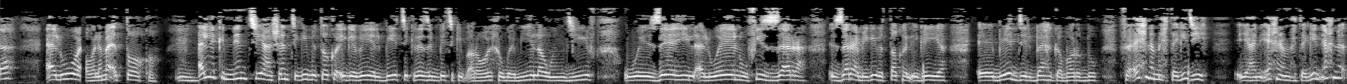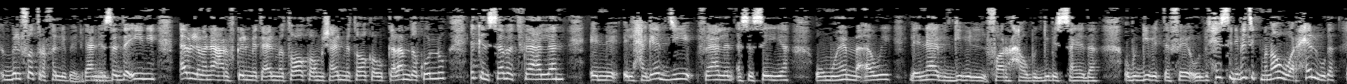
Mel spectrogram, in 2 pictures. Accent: Egypt; كل دي حاجات تصدقيني بتبقى في وجداننا احنا كمصريين وكامرأة مصرية.

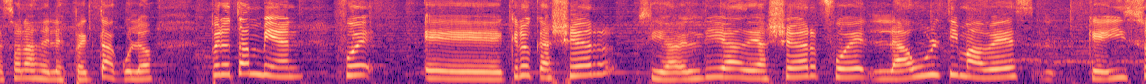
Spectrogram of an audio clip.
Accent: Argentina; Nosotros empezamos como argentinos que somos porque es el día de la escarapela.

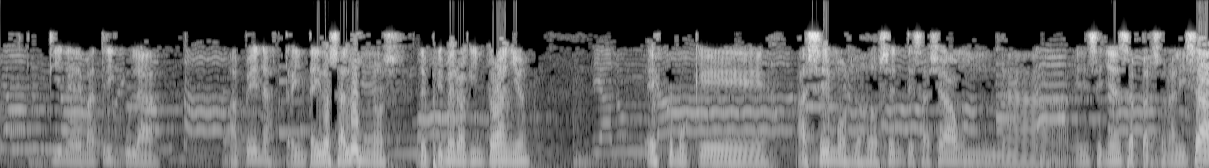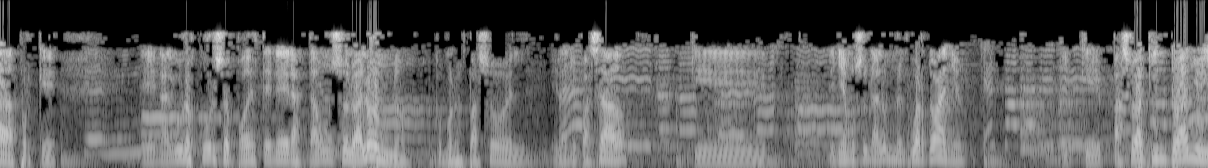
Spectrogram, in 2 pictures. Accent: Tucumán, Argentina; moved away as an adult; now in Santa Cruz, Argentina; soy tucumano y allá por el año 2002, por una cuestión laboral, decidí emigrar como muchos norteños, como nos caracterizan allá, emigrar a la provincia de Santa Cruz. Estoy ahí desde el 2002

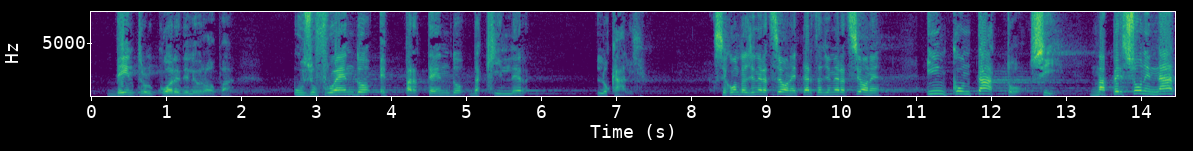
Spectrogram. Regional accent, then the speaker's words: Florence, Tuscany, Italy; born there; io sono nato a Firenze, ma sono considerato del contado, avendo orgogliose radici rignanesi.

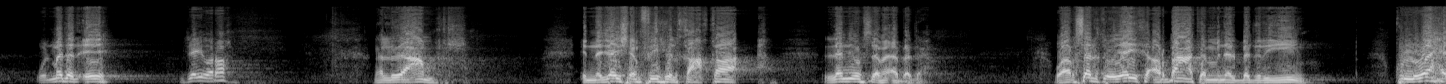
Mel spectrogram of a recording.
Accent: Minya Governorate, Egypt; مدينة عندنا في المنيا اسمها البهنسة مدينة صغيرة كده جنب بني مزار

